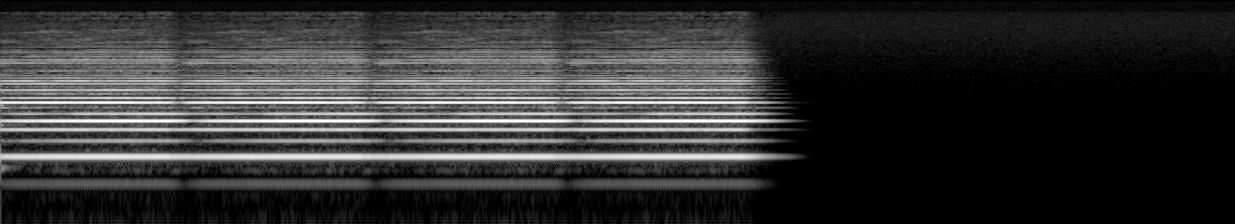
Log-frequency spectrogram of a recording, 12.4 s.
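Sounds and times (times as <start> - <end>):
violin playing open strings in whole notes: 0.0 - 7.8.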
